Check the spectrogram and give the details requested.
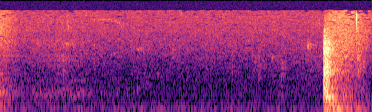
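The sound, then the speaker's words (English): After a stretch of near silence, a door is opened for a dog, with one short, sharp clunk of the latch, fairly loud against the quiet. “My dog doesn't like when doors are closed, and she'll scratch on the door, and then she'll just look at me.”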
